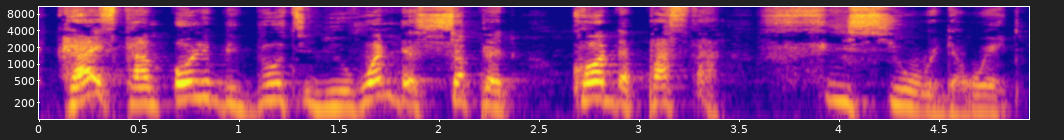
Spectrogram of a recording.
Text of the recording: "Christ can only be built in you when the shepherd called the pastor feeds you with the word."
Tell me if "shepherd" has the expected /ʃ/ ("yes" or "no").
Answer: no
